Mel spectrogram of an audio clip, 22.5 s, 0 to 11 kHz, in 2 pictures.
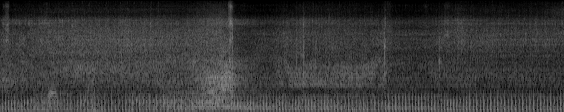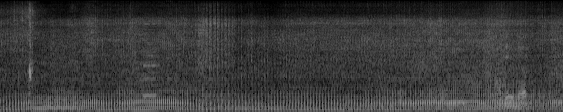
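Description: A Hawk 250 motorcycle engine drones steadily while the bike cruises city streets on Halloween, loud and close throughout, with brief revving swells and a rider talking over it.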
